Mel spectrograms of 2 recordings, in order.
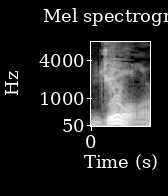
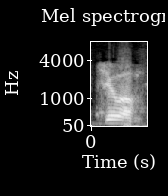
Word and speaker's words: Juul: I bet it is pronounced Juul, right? – It is Juul, pronounced Juul, but it's J-U-U-L.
